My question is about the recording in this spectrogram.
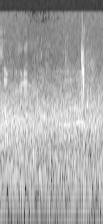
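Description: Faint outdoor training-pitch ambience: distant voices calling over a steady background hiss, with a few sharp knocks near the end.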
